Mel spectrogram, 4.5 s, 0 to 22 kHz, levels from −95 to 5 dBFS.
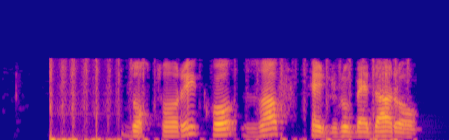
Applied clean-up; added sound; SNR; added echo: classical method spectral subtraction.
